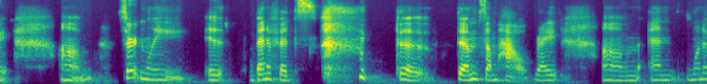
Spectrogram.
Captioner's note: laughter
